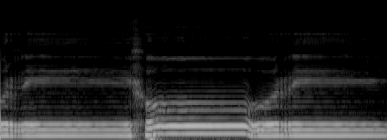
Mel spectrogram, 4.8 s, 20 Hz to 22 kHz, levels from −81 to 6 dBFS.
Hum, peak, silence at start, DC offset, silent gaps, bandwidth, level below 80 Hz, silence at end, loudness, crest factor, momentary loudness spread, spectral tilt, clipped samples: none; -12 dBFS; 0 s; under 0.1%; none; 7 kHz; -46 dBFS; 0 s; -25 LUFS; 12 dB; 6 LU; -10.5 dB/octave; under 0.1%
